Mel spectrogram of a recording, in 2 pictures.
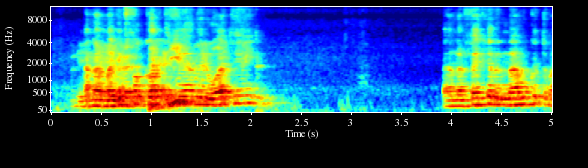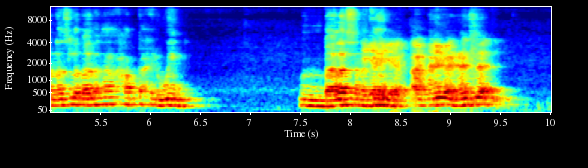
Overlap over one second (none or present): present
